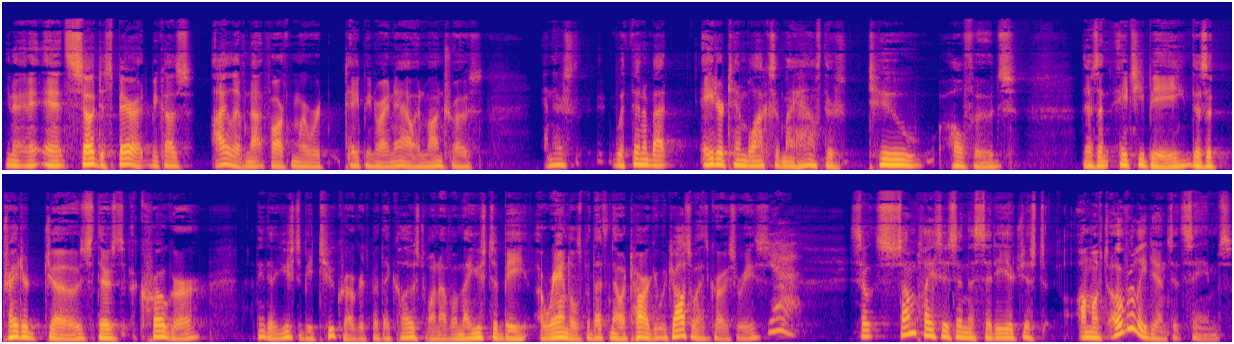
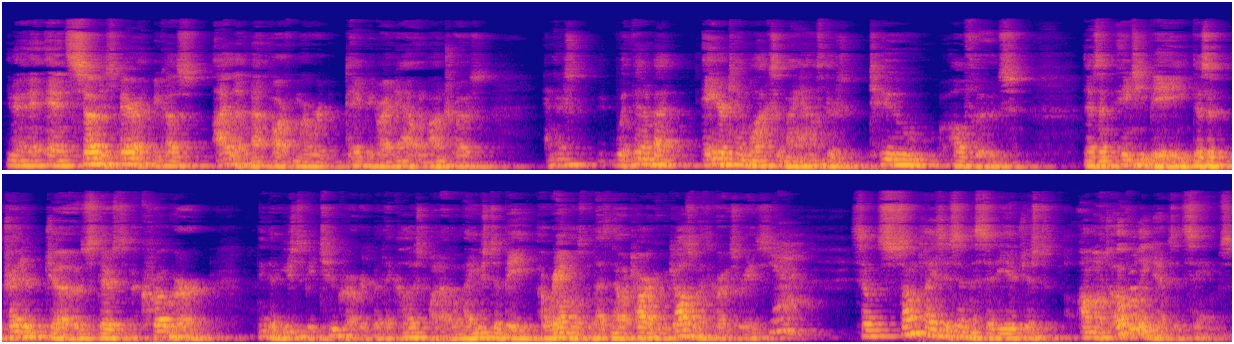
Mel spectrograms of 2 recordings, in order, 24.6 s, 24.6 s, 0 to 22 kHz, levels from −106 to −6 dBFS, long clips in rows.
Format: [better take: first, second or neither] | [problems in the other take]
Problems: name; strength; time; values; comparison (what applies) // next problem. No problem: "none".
first | off-mic speech; far // room echo; noticeable; dies away in 0.5 s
